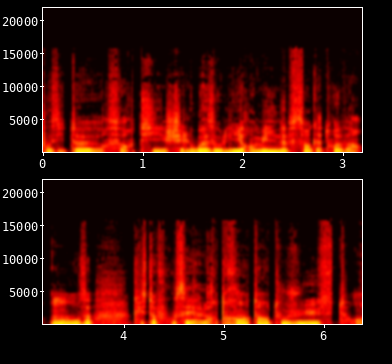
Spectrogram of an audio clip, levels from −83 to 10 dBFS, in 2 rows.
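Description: Speech, with three short dropouts from lost LE Audio frames, at 1.86, 3.36 and 5.22 s. They last 30, 52.5 and 22.5 ms, which fits runs of 7.5 ms frames. The LC3 decoder repeats the last spectrum with random signs, so tones smear into noise.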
